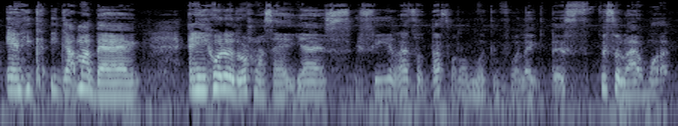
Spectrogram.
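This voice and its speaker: A young woman from Haiti chatting casually through a storytime, animated and full of fillers. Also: medium pitch, a little fast, background noise. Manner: chatty, animated, says "like" and "y'all" a lot. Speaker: YouTuber.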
